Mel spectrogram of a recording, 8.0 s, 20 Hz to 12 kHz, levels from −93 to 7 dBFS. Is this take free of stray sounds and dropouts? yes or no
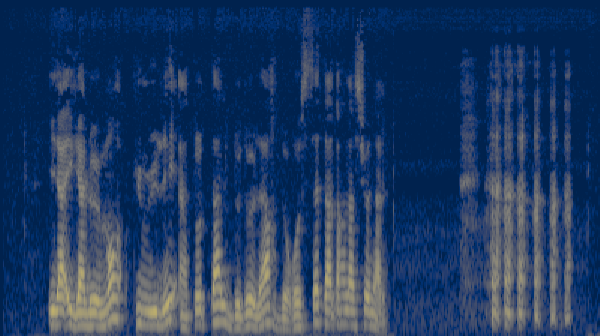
no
